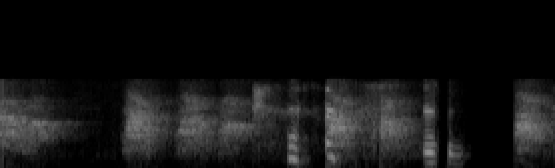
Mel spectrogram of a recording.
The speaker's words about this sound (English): There's a dog barking somewhere.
